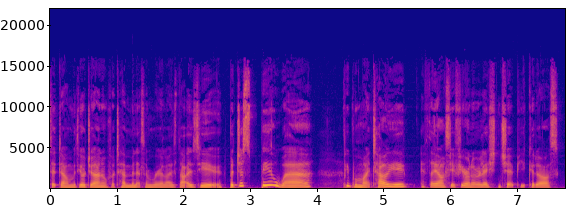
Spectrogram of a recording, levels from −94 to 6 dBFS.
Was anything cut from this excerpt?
yes; 4 cuts; at 2.6 s, 3.1 s, 4.4 s, 6.0 s

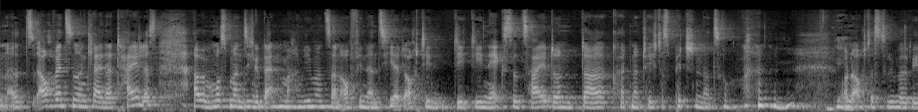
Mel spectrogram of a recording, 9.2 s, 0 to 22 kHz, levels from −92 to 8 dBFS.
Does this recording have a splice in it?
yes; 2 cuts; at 2.0 s, 2.5 s

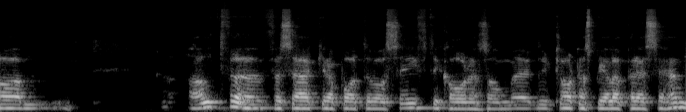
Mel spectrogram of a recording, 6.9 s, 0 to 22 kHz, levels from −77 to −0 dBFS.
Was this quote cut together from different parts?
no; 0 cuts

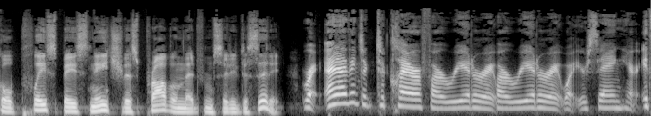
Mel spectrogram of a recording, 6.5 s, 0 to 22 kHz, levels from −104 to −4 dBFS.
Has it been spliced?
yes; 4 cuts; at 1.2 s, 2.0 s, 3.6 s, 5.0 s

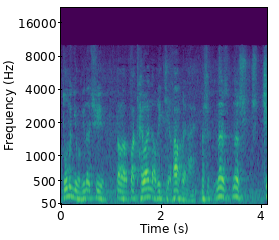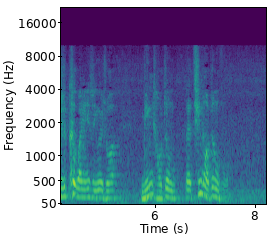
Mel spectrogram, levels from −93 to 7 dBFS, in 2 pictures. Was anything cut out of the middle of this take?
yes; 1 cut; at 2.7 s

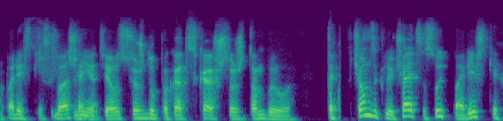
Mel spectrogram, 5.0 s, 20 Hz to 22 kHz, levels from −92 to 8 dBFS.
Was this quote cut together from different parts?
yes; 1 cut; at 3.4 s

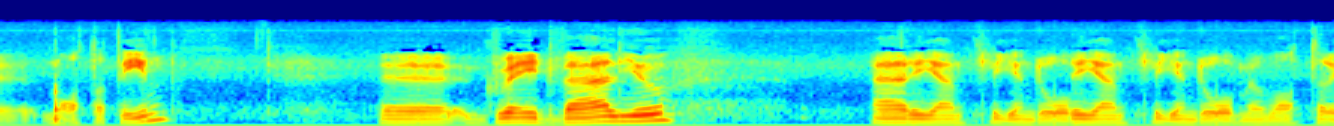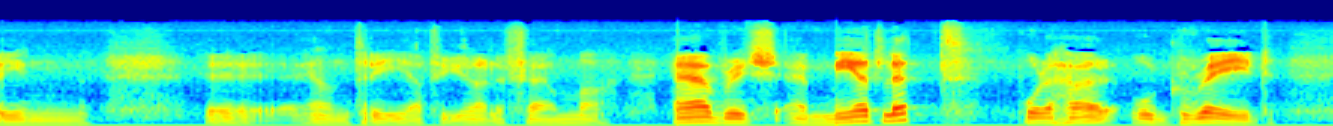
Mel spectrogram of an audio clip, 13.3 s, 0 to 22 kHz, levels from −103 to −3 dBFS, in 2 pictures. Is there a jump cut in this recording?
yes; 1 cut; at 5.4 s

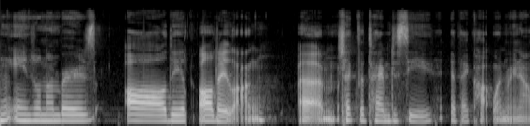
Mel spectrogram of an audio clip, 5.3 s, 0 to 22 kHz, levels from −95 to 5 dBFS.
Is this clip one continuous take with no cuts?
no; 2 cuts; at 1.8 s, 3.4 s

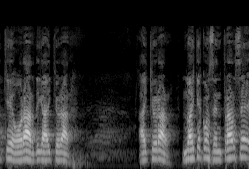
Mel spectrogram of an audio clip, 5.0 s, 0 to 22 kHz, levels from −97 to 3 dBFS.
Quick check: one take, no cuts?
no; 1 cut; at 3.6 s

